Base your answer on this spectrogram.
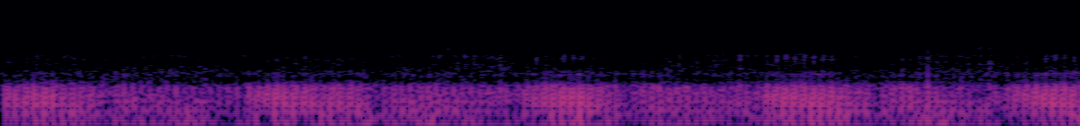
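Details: Orange tabby house cat purring steadily and deeply, the low rumble swelling and easing in a slow breathing rhythm about once every second and a quarter, with an owner's stomach rumbling after a meal possibly mixed in.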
